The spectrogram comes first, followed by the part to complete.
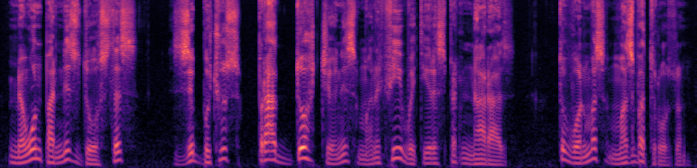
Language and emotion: Kashmiri, angry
